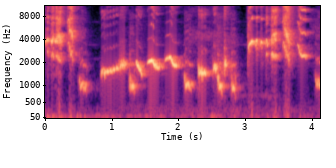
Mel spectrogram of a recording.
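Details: White-rumped shama in continuous melodic song. Mellow whistled slurs rise and fall, some notes drop low, and harsh high notes and bright chattering phrases are mixed in.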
